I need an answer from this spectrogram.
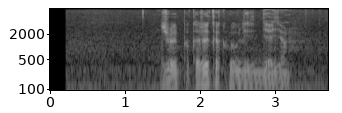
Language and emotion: Russian, neutral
